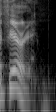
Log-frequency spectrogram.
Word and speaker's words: Fieri: People think Guy Fieri's like no good. You have to watch every one. He's amazing. I stand by Guy Fieri's talent. Also, please say it correctly. It's Fieri.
